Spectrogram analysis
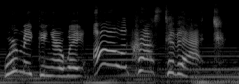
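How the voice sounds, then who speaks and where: A woman's voice: very high voice, normal speed, loud music behind the voice. A woman voicing a tiny, chirpy floating girl companion in a game. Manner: chirpy, excitable.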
